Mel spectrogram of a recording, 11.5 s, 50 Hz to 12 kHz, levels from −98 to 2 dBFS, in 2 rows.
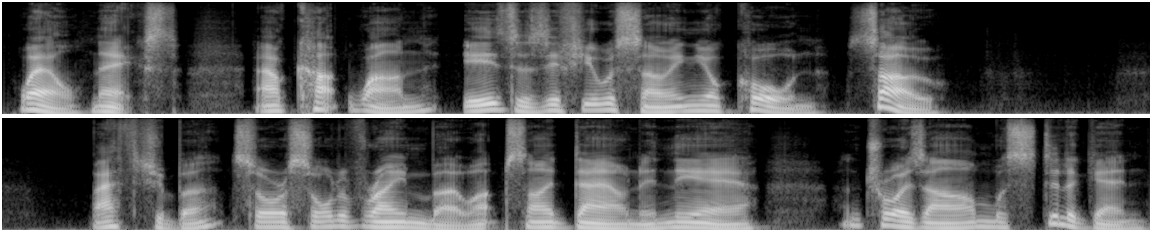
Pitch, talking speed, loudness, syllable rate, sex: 105 Hz, 155 wpm, -21 LUFS, 4.5 syllables/s, male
